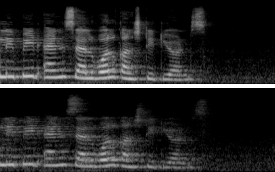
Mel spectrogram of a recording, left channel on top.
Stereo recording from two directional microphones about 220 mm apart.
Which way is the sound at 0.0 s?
50° left (ahead or behind).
